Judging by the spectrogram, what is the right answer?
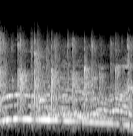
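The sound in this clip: An audience claps steadily and loudly to welcome a speaker at a session, dense applause lasting throughout.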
